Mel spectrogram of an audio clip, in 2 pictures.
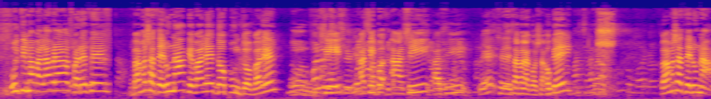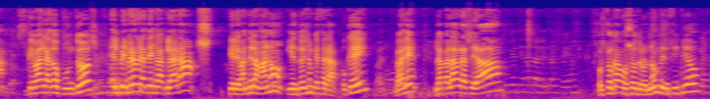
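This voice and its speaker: A woman teacher, playfully hosting a classroom spelling contest with teasing remarks and brisk countdowns. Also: high-pitched, sharp tone. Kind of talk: hosting a classroom quiz game. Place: school classroom. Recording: classroom with student chatter. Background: noisy students.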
